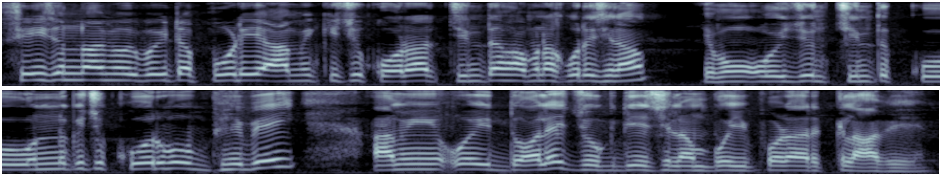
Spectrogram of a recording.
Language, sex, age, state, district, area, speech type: Bengali, male, 18-30, West Bengal, Bankura, rural, spontaneous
